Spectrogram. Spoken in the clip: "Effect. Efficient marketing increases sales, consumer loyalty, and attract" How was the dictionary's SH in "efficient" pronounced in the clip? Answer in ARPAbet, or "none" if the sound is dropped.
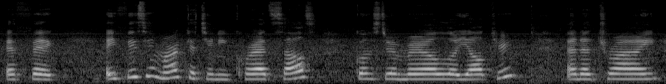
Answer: S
